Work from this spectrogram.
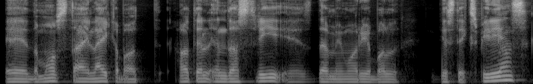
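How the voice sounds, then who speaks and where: A man from Egypt, introducing himself briefly and haltingly as an interview guest. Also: fairly low pitch, a little mellow. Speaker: hotel manager, guest. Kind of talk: casual interview chat.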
